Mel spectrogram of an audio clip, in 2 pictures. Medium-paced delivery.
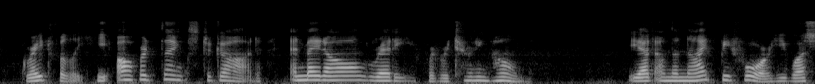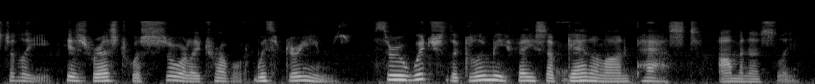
Yes: average, 160 wpm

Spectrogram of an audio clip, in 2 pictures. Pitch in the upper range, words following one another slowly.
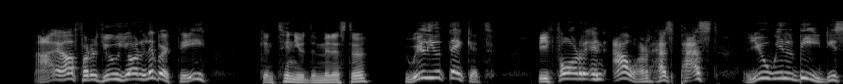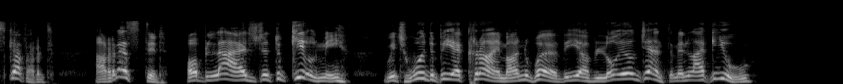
Yes: high, 220 Hz; slow, 130 wpm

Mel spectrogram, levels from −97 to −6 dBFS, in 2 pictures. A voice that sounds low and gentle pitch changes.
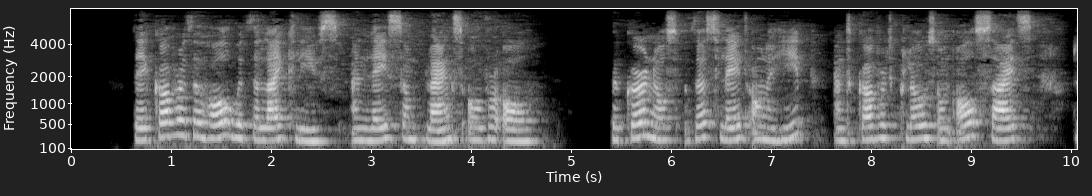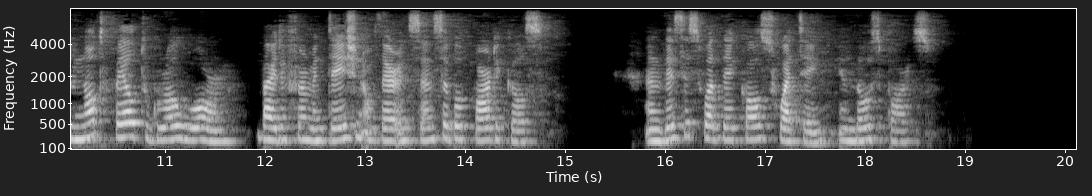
No: high, 220 Hz; narrow, 2.3 semitones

